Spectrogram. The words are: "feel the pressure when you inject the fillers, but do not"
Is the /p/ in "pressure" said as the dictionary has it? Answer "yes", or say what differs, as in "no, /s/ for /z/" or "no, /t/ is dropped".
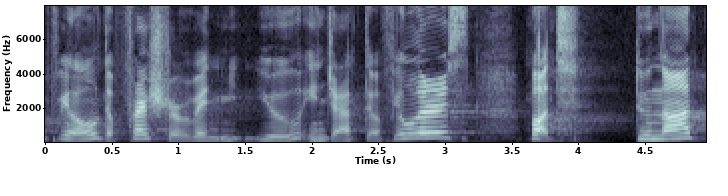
no, /f/ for /p/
